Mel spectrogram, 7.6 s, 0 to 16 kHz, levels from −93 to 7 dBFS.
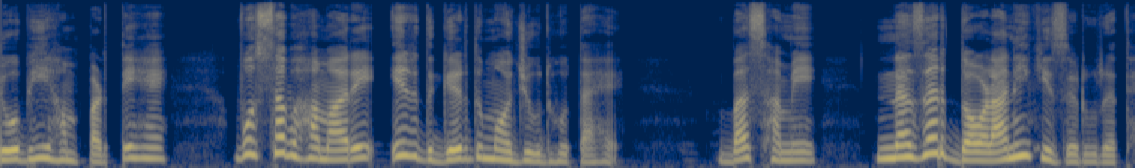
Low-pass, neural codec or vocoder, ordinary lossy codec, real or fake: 14.4 kHz; none; AAC, 96 kbps; real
